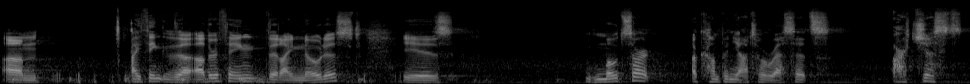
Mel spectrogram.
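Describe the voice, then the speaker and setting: A man's voice: mid-range voice, slow, long pauses, sharp tone, slight background noise. A man coaching a singer in an opera master class, encouraging and checking in often. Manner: breaks into sung and spoken musical phrases to demonstrate. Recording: long hall reverb, faint ambience.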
